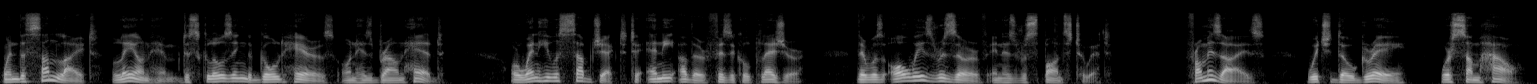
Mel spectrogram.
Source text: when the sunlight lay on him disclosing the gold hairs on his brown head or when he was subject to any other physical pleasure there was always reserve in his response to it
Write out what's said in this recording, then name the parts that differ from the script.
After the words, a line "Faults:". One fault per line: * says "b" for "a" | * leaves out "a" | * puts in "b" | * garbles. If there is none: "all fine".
when the sunlight lay on him disclosing the gold hairs on his brown head or when he was subject to any other physical pleasure there was always reserve in his response to it from his eyes which though gray were somehow
Faults:
* puts in "from his eyes which though gray were somehow"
